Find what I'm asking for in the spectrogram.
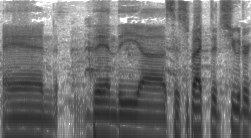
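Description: A man's voice at a moderate pace, with noticeable background noise. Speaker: podcast co-host. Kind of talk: casual live podcast banter, emcee-style crowd hype. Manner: animated, upbeat.

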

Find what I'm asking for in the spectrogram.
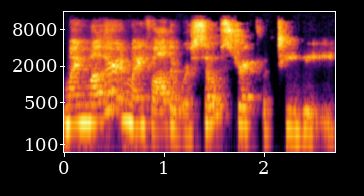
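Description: Her intonation rises and falls in a lively way. The woman keeps a moderate pace. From Lancaster, Pennsylvania, US. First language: German. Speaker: soap opera actress. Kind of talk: casual interview.

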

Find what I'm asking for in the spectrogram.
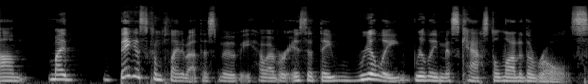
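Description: This woman has a fairly low pitch and vocal fry. She talks at a fairly quick pace with ordinary pitch variation. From US, Northern Virginia. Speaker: podcast panelist. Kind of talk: casual chat. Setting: remote podcast recording.

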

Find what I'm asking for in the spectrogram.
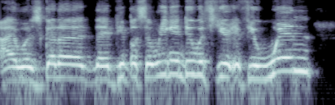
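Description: Amid noticeable background noise, a man with an American accent speaks with very wide pitch swings. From Uruguay-born, raised in the US from age three. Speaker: soap opera actor and voiceover artist. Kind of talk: casual interview. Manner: halting, with many restarts.

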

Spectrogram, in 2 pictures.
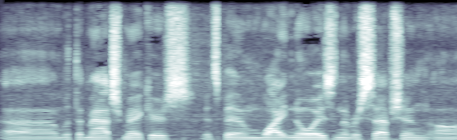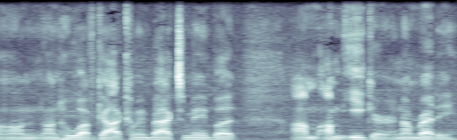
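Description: This man has an ordinary speaking voice at medium pitch, with an American accent and fairly even intonation. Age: 20s. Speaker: MMA fighter. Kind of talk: post-fight media interview. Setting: fight event media area.

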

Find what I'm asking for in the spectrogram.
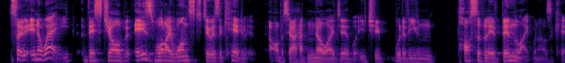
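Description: In a southern English accent, a man talks at a fairly quick pace and medium pitch with lively intonation, recorded very cleanly with a silent background. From southwest England. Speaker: educational YouTuber and streamer. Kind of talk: interview.

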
